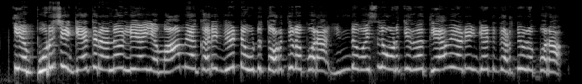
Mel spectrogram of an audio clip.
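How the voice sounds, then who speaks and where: In a cartoonish character voice, a woman speaks at a fairly quick pace with an extremely high pitch. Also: lively intonation, dry, close sound with no echo. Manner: loud, exclamatory.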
